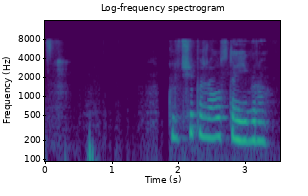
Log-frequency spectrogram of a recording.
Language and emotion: Russian, sad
